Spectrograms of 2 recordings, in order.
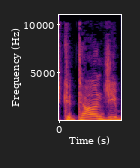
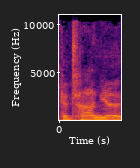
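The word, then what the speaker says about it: Ketanji: spelled her name wrong i continued to mispronounce her name but it's katanji brown jackson here's the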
